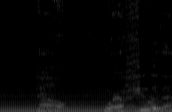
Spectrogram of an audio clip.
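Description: Steady electrical mains hum with many evenly spaced overtones, under two short snatches of a man's quiet speech, one about a quarter of the way in and one near the end.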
